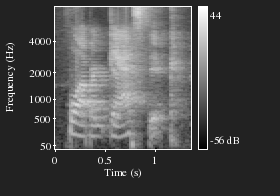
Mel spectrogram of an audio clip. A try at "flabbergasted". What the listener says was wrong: You end with a C. No, you're supposed to end with a D.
